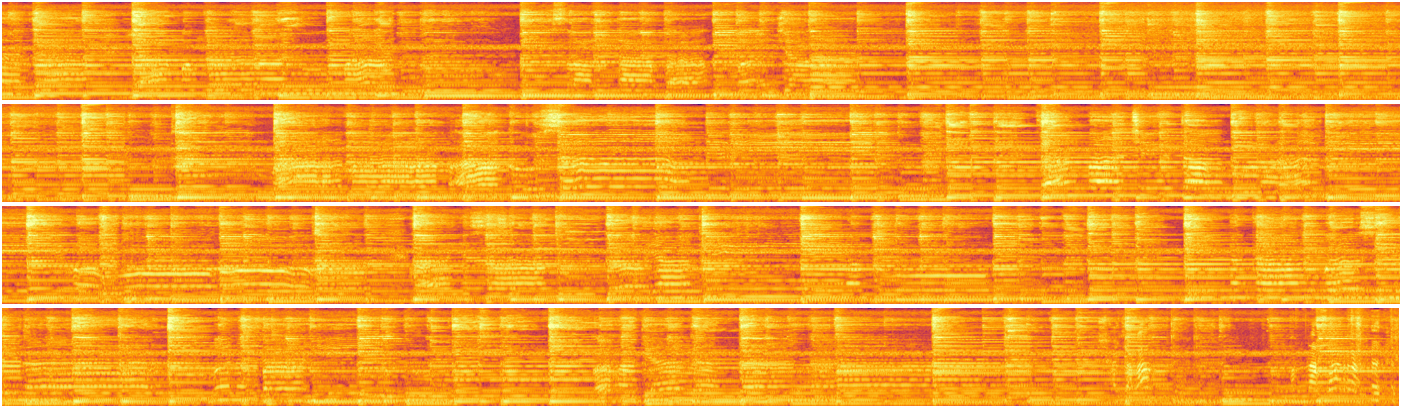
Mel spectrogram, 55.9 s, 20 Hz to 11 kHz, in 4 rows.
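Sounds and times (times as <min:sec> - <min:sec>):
person singing: 0:00.0 - 0:39.0, 0:52.9 - 0:55.9
acoustic guitar strumming: 0:00.0 - 0:55.9.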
